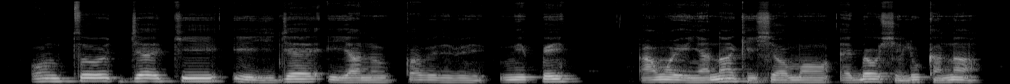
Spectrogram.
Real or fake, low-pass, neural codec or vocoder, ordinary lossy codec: real; none; none; none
